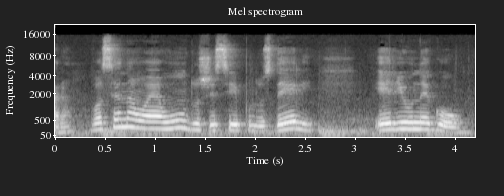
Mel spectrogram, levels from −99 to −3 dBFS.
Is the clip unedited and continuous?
yes; 0 cuts

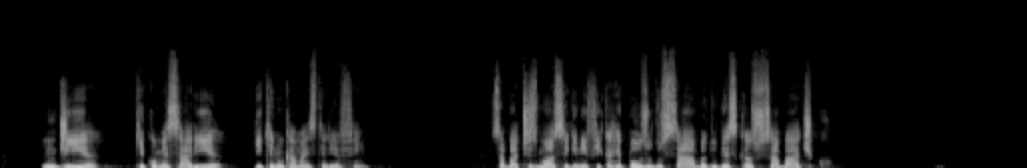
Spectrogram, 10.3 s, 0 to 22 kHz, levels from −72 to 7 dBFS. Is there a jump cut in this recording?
yes; 2 cuts; at 2.3 s, 4.8 s

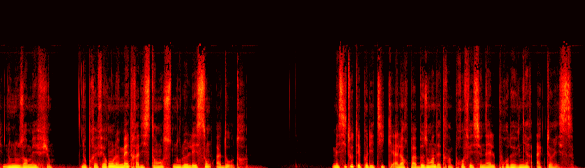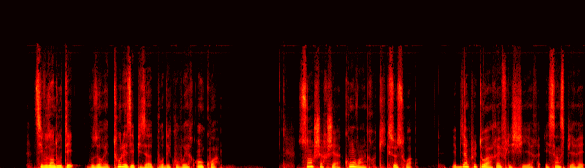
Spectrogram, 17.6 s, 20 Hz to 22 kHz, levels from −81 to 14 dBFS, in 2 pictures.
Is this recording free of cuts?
no; 2 cuts; at 9.2 s, 13.2 s

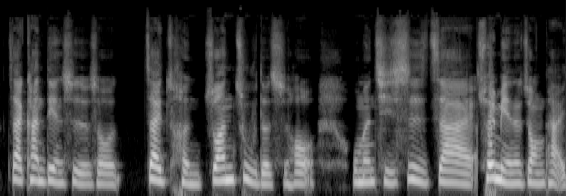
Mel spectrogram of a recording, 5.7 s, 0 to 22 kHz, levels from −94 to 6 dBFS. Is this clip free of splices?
yes; 0 cuts

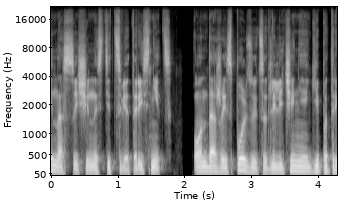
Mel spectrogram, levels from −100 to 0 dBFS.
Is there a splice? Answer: no; 0 cuts

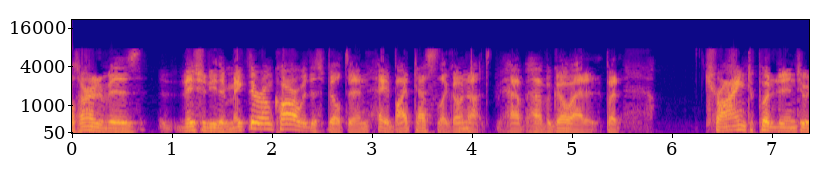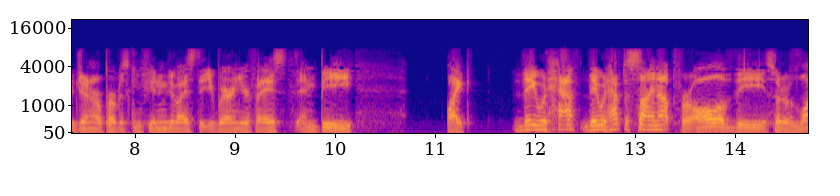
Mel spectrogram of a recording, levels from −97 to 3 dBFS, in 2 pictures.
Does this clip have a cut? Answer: yes; 2 cuts; at 4.2 s, 9.6 s

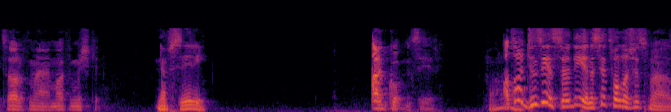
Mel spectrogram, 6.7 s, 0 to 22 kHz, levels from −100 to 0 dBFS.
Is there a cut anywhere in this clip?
no; 0 cuts

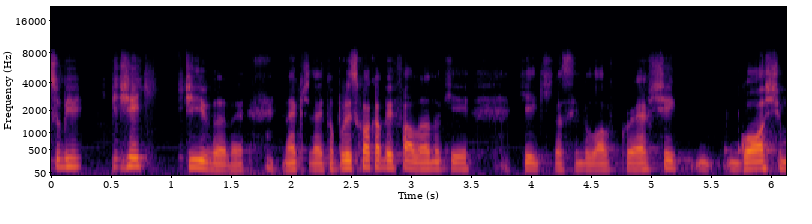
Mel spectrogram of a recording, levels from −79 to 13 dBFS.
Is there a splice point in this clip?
yes; 2 cuts; at 2.1 s, 4.2 s

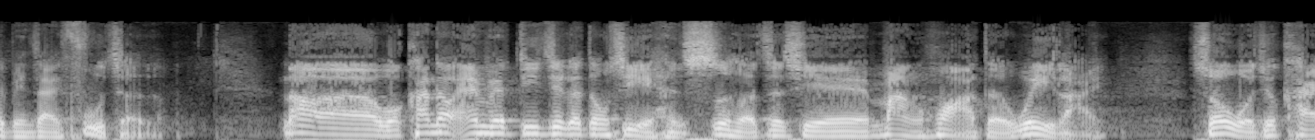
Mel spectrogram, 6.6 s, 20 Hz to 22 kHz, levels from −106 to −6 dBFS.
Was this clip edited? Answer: no; 0 cuts

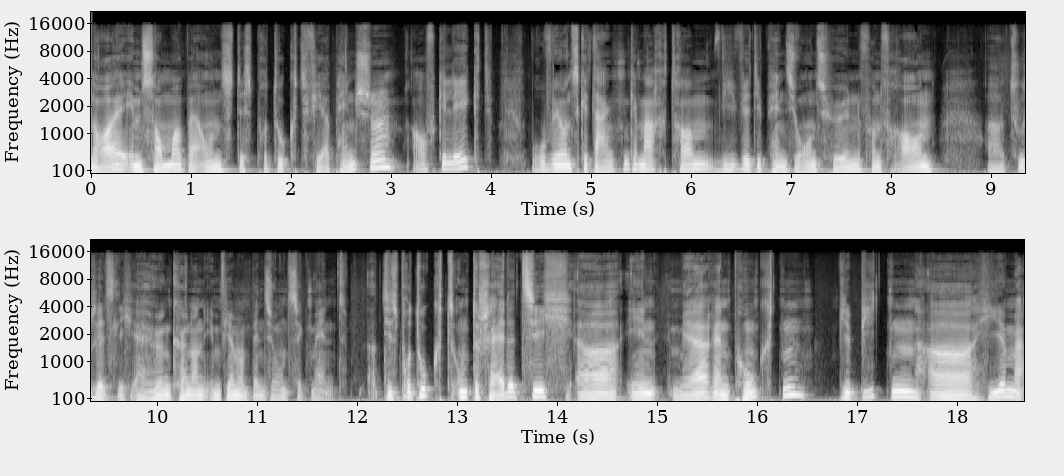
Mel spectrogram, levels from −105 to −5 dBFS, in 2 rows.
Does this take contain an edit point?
no; 0 cuts

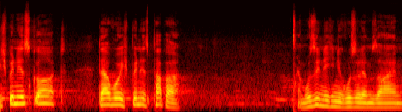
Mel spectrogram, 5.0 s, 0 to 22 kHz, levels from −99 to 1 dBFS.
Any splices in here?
no; 0 cuts

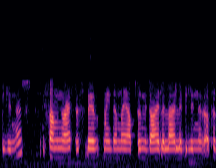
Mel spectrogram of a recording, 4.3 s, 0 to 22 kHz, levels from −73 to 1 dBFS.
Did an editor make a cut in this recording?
no; 0 cuts

